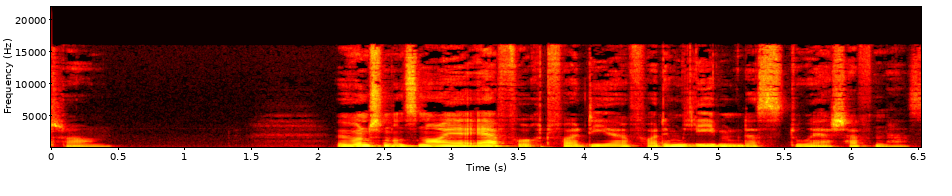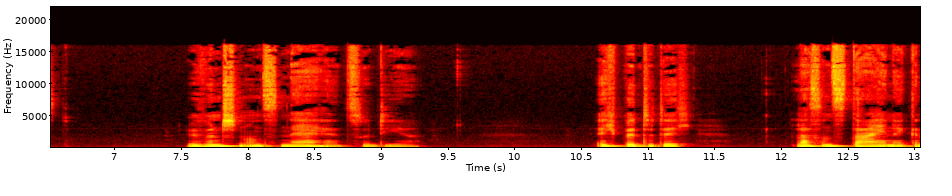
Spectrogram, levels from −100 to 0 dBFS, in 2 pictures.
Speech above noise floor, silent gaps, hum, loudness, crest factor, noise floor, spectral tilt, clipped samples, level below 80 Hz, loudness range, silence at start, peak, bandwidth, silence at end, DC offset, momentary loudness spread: 47 dB; none; none; -27 LUFS; 18 dB; -75 dBFS; -4.5 dB/octave; under 0.1%; -68 dBFS; 6 LU; 0 s; -12 dBFS; 16.5 kHz; 0 s; under 0.1%; 15 LU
